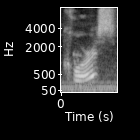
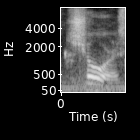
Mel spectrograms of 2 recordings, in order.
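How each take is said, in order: First: The word begins with a sound other than ch. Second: The word begins with a ch sound. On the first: The speaker calls it wrong. "you had said uh, uh, chores" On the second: The speaker calls it right. "it's chores with a C H"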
